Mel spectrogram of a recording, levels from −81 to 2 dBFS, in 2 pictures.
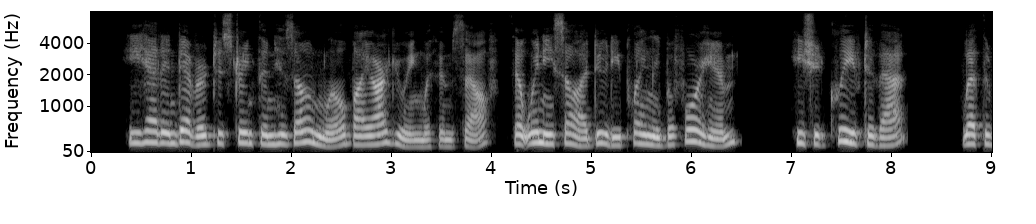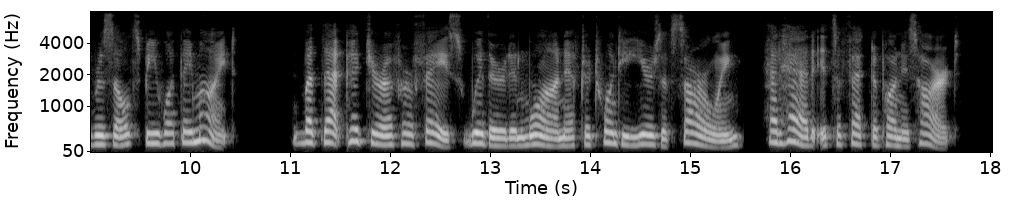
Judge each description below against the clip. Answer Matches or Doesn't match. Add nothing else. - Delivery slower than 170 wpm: Doesn't match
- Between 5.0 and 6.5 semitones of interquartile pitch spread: Doesn't match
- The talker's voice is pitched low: Doesn't match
